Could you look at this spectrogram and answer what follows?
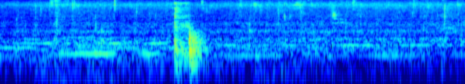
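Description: Onions fry in a pan with curry leaves and turmeric for mirchi ka salan, giving a steady close sizzle with a brief louder crackling burst partway through.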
